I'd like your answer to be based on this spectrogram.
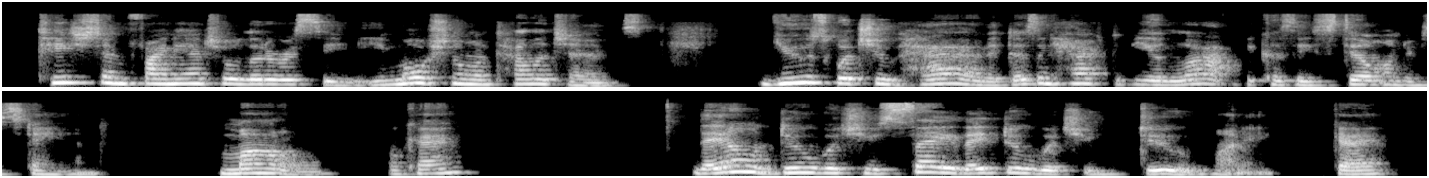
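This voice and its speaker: A woman speaks in a calm, dark, mellow tone. Her pitch is medium and varies in an ordinary way. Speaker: psychologist and relationship coach. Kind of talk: educational talk. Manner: fast.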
